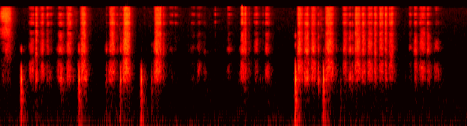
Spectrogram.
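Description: An HB wooden pencil held in the fingers scratches the strokes of a portrait sketch onto a flat, thin sheet of white drawing paper resting on a desk. Quiet, quick bursts of dry, bright scratching come in clusters, with a few sharper taps that carry a soft low thump. Each stroke stops almost at once, separated by brief pauses.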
